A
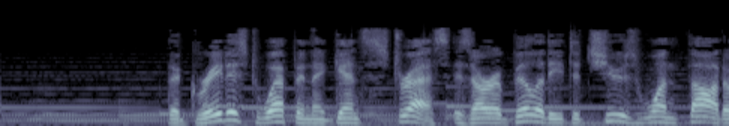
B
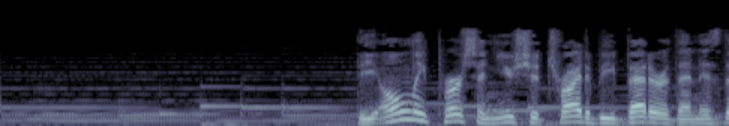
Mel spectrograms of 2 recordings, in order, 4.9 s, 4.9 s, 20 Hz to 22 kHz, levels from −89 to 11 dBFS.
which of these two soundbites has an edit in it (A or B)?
A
